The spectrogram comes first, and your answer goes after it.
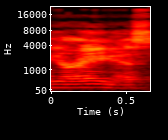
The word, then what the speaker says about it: Uranus: exciting pictures of the Voyager out flying around Ur anus you know it's just there's just no way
